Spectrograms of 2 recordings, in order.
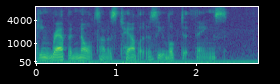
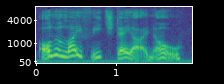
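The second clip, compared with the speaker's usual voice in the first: higher, slow, respectful servant's voice; devoted servant Ramdas; 12 semitones higher, 6 dB louder, slower than usual. A narrator's reading. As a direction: let each word settle, devoted and sure. Ramdas answers.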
